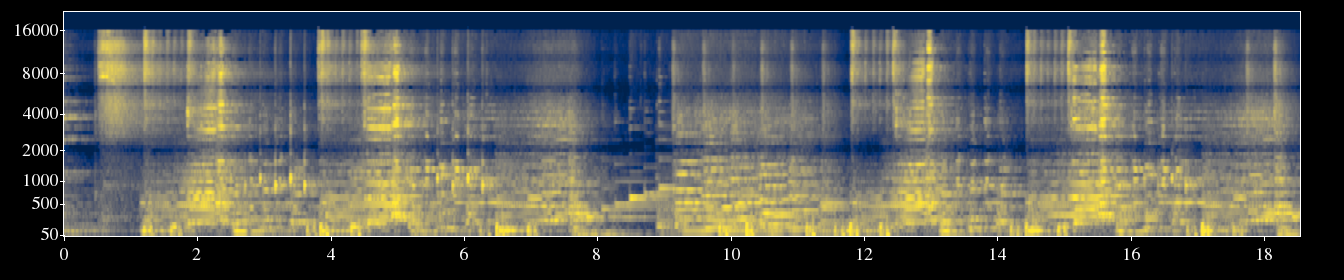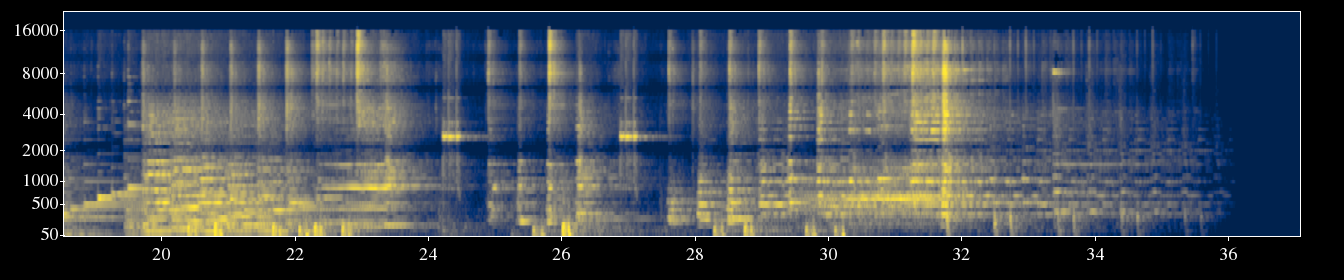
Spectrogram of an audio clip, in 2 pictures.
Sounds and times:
Orchestra: 0.0 - 35.8
Classical music: 0.0 - 36.0.

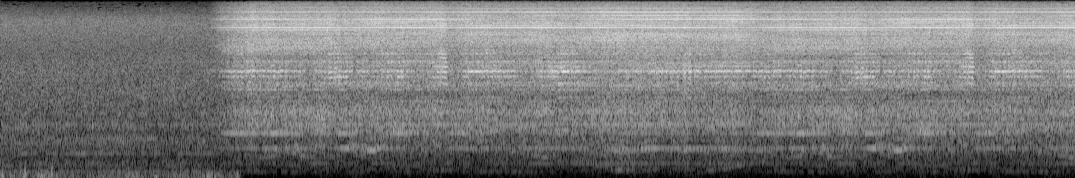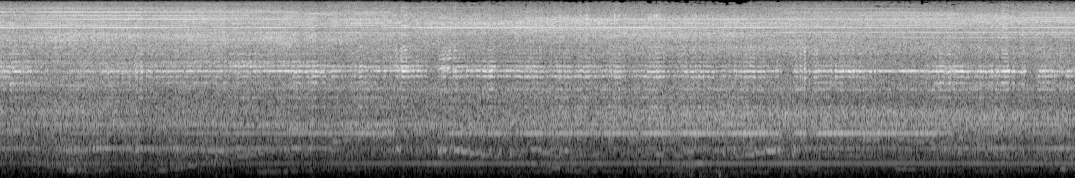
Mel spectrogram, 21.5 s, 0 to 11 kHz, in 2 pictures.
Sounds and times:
Tools: 2.2 - 21.5.

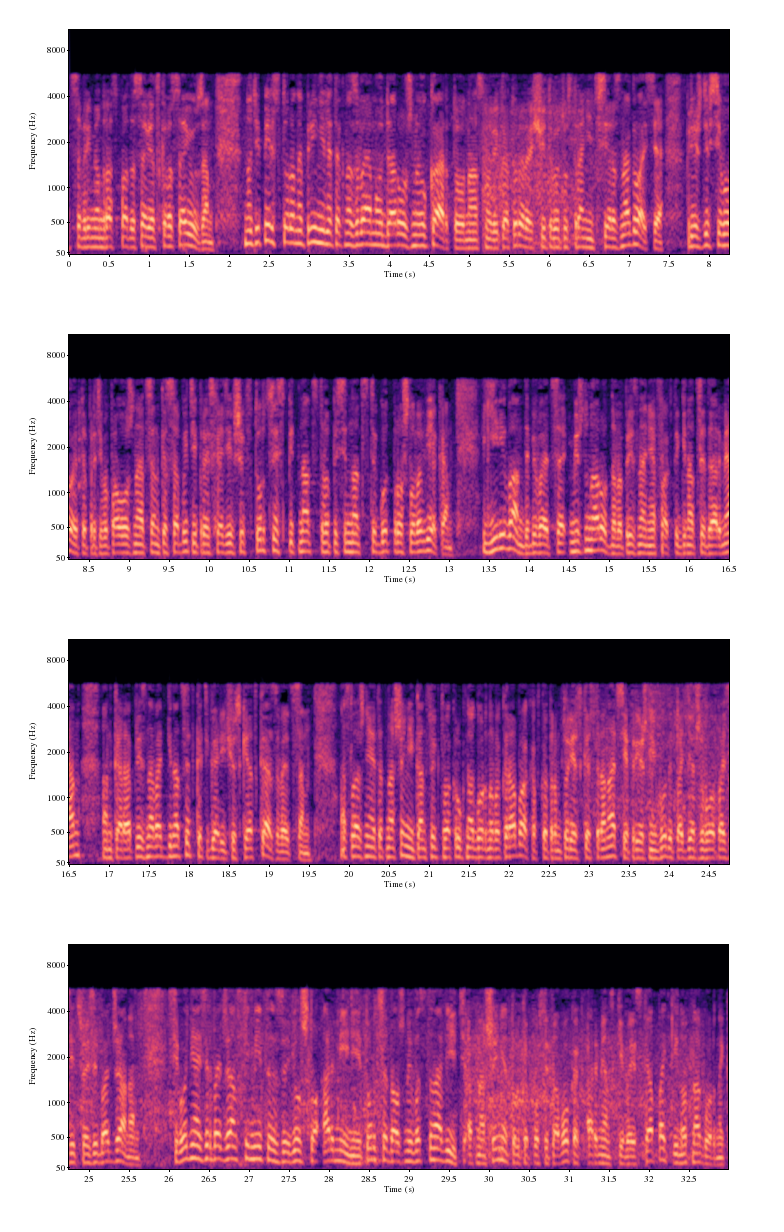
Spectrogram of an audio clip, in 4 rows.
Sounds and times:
Speech: 0.0 - 32.9.

